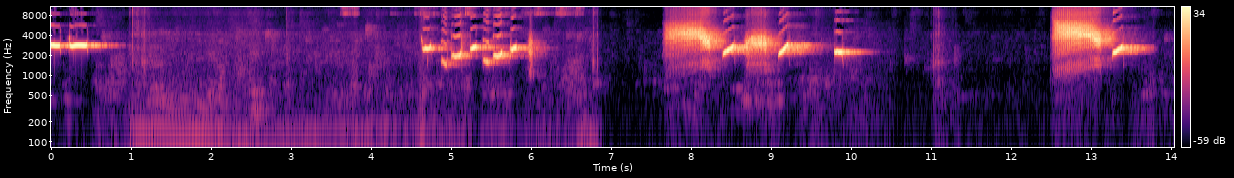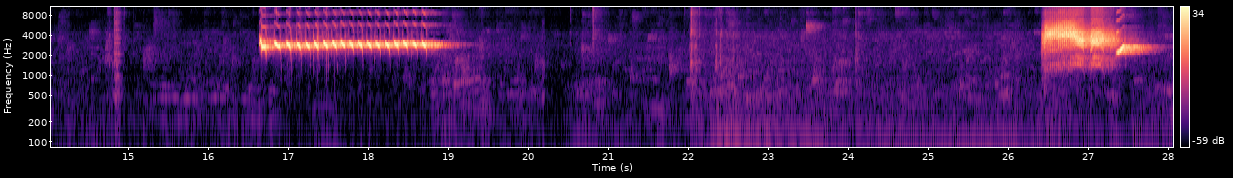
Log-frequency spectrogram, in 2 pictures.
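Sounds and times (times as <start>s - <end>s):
bird chirping: 3.1s - 6.6s, 7.7s - 10.3s, 12.5s - 13.8s, 26.4s - 28.0s
bird rapid trill: 26.4s - 27.8s
bird whistled slur: 26.4s - 27.8s
bird harsh rasping notes: 26.4s - 27.9s.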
